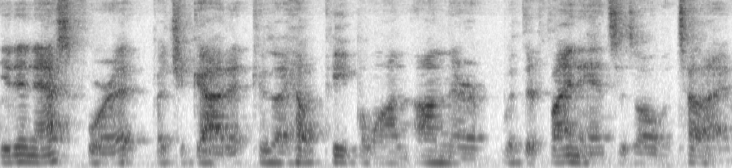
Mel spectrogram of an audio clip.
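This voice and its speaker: A man is speaking. His voice is somewhat breathy. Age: 60s. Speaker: options trading instructor. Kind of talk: lecture. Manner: casual, conversational with fillers.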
